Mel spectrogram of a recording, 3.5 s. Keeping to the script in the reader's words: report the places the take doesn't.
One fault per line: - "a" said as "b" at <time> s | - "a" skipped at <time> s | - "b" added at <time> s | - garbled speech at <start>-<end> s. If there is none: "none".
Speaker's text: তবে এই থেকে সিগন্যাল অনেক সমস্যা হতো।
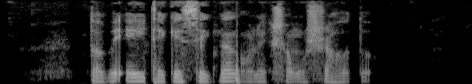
none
